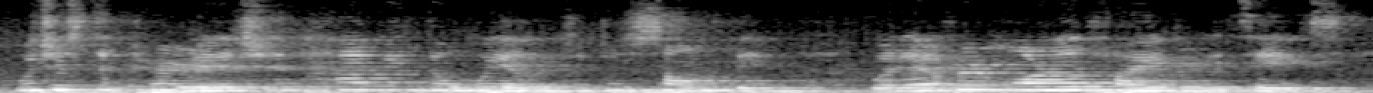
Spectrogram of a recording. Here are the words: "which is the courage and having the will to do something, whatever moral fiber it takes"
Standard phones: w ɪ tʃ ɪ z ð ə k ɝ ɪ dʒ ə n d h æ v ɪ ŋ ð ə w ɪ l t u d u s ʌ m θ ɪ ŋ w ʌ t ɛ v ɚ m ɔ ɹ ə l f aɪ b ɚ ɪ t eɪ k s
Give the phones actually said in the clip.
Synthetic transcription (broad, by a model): w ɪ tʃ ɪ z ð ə k ɝ ɪ dʒ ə n h æ v ɪ ŋ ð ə w ɪ l t u d u s ʌ m θ ɪ ŋ w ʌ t ɛ v ɚ m ɔ ɹ ə l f aɪ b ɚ ɪ t eɪ k s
